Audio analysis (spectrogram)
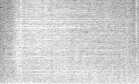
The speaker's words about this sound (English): And the towers explode up out of the ground! Majestically!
